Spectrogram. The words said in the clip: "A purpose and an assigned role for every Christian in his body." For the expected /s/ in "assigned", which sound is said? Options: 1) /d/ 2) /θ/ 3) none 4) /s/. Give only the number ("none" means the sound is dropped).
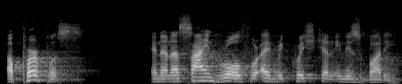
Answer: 4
